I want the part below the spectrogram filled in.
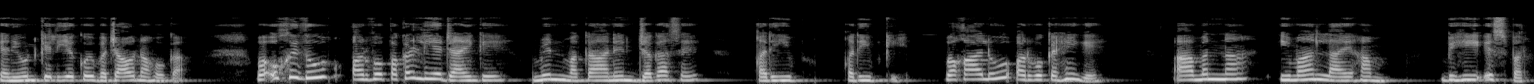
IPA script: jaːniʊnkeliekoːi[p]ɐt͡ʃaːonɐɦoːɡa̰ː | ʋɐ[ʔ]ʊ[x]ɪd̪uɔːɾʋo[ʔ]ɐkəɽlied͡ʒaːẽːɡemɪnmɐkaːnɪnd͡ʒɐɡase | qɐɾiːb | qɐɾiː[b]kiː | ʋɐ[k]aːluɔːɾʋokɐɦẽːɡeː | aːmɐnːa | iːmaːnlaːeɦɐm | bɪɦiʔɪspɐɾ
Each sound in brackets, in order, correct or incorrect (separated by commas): incorrect, correct, correct, incorrect, correct, incorrect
